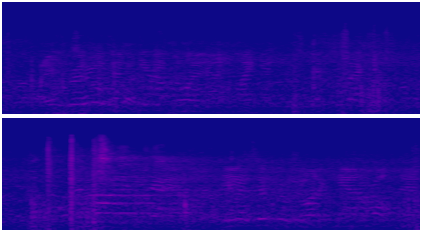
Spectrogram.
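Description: Quiet boxing-arena ambience with faint shouted voices from around the ring and a few sharp thuds a little past halfway.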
